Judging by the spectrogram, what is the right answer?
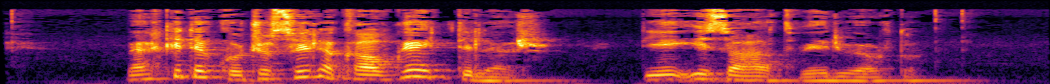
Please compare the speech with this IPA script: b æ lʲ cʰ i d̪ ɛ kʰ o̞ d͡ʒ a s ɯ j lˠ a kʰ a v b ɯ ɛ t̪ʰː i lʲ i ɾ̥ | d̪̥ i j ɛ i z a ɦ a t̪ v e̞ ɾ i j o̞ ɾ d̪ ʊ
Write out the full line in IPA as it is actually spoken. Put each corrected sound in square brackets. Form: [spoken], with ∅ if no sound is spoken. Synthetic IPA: b æ lʲ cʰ i d̪ ɛ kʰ o̞ d͡ʒ a s ɯ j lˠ a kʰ a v [ɡ] ɯ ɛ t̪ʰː i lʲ [æ] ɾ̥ | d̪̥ i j ɛ i z a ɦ a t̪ v e̞ ɾ i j o̞ ɾ d̪ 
